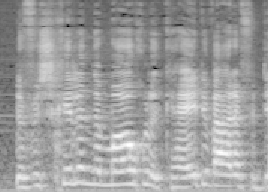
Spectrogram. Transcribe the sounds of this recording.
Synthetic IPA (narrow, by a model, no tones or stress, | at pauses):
d̥əvəɹsχɪləndəmowχələkɦejdənʋaːɾənvəɹd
